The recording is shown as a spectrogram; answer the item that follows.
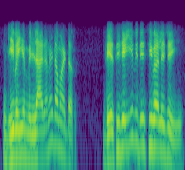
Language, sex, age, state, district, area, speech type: Hindi, male, 18-30, Madhya Pradesh, Jabalpur, urban, conversation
